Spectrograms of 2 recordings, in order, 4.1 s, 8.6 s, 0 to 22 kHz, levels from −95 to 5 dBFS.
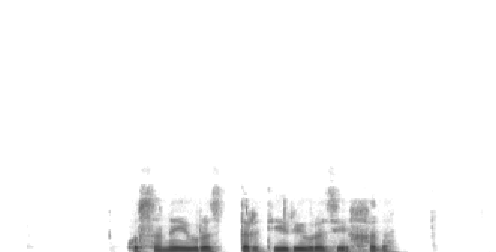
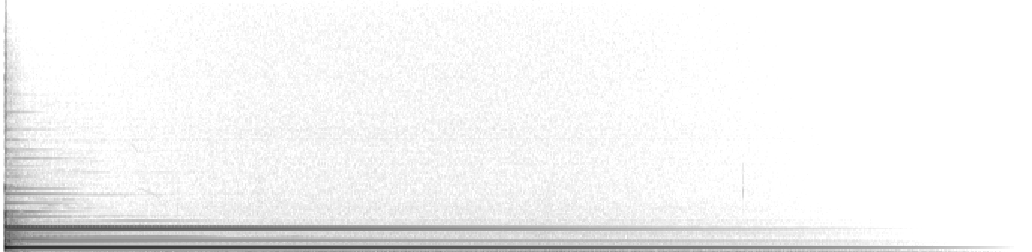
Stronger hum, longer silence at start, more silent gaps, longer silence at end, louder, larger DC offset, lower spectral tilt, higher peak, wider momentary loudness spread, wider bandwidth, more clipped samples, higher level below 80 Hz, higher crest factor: neither; first, 1.05 s vs 0.05 s; first, 1.94-2.00 s vs none; second, 0.9 s vs 2.55 s; second, -28 LUFS vs -22 LUFS; neither; first, -10 dB/octave vs -3.5 dB/octave; second, -10 dBFS vs -2 dBFS; second, 10 LU vs 22 LU; about the same, 5.8 kHz vs 6.2 kHz; neither; about the same, -68 dBFS vs -72 dBFS; about the same, 20 dB vs 22 dB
